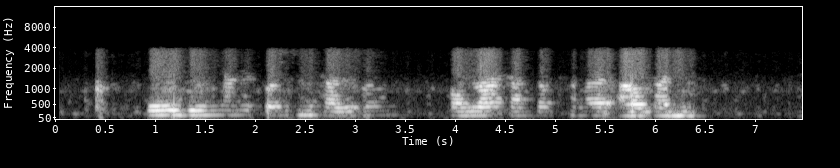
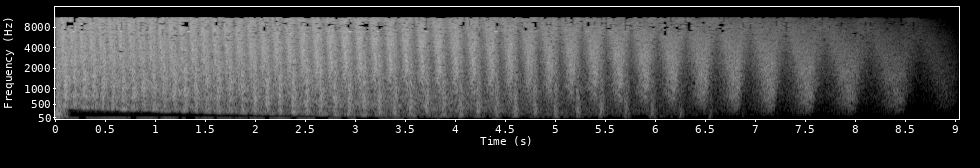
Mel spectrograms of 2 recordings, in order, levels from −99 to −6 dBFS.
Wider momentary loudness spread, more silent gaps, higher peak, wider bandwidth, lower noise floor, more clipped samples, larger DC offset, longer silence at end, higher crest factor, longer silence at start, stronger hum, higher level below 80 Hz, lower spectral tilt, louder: first, 20 LU vs 17 LU; neither; first, -4 dBFS vs -12 dBFS; second, 4 kHz vs 11.5 kHz; about the same, -66 dBFS vs -65 dBFS; neither; neither; first, 1.1 s vs 0.65 s; about the same, 18 dB vs 18 dB; first, 0.4 s vs 0 s; neither; first, -58 dBFS vs -84 dBFS; first, -13 dB/octave vs 4 dB/octave; first, -19 LUFS vs -26 LUFS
